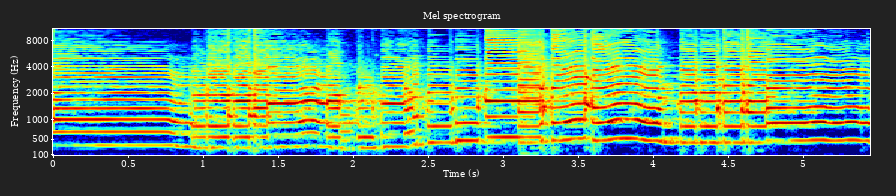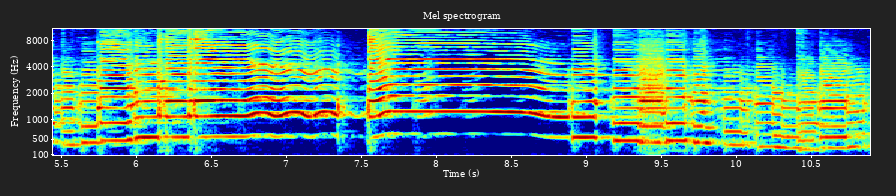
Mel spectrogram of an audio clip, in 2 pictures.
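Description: Guild DeArmond Starfire semi-hollow electric guitar played through a small solid-state amp: a single-note lead line full of string bends and vibrato, with a long bent note held with vibrato near the end. The strings are freshly fitted and stretching under the bends.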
